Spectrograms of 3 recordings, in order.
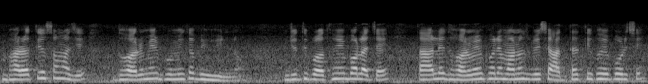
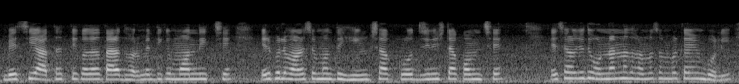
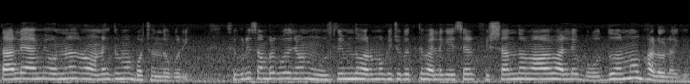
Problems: none marked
